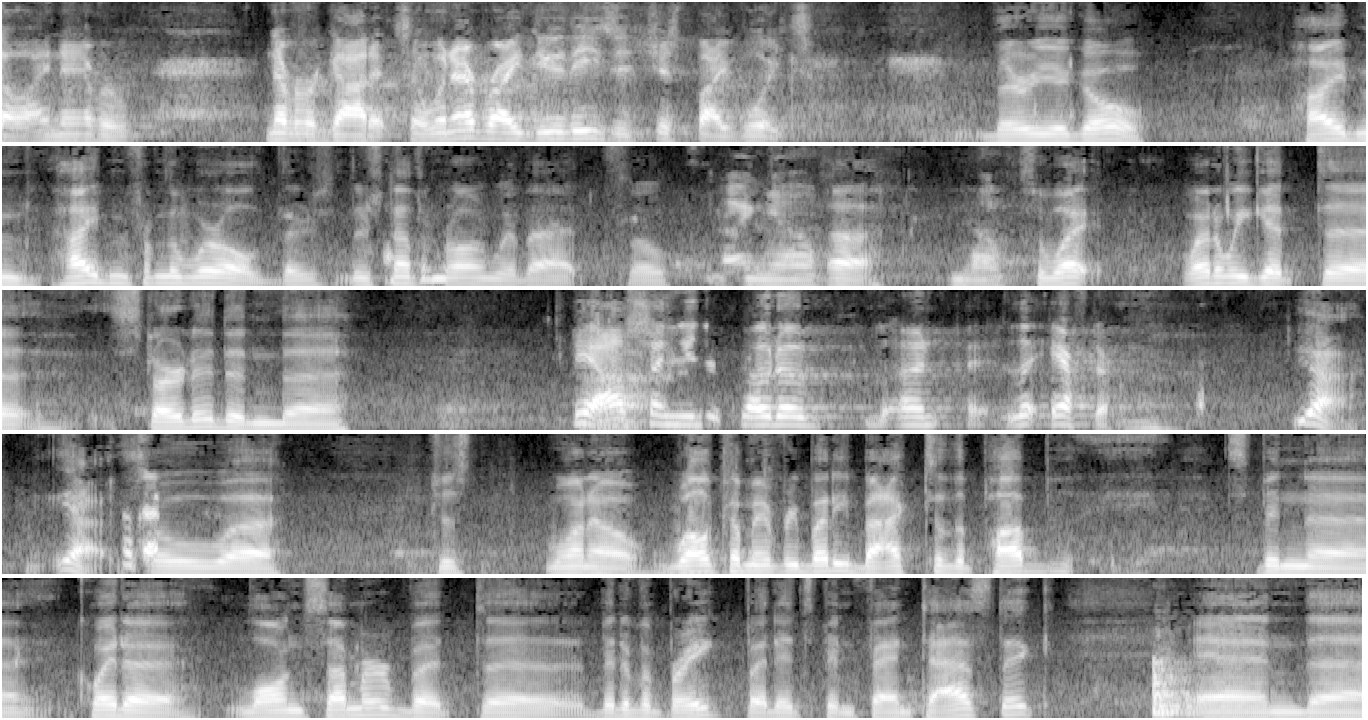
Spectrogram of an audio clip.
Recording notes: Visits in the pub. Who hails from Pennsylvania (despite technical challenges of computers).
